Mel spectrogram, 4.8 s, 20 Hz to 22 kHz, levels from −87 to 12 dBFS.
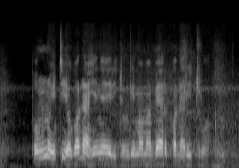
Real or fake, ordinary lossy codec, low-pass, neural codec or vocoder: fake; AAC, 32 kbps; 19.8 kHz; autoencoder, 48 kHz, 128 numbers a frame, DAC-VAE, trained on Japanese speech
